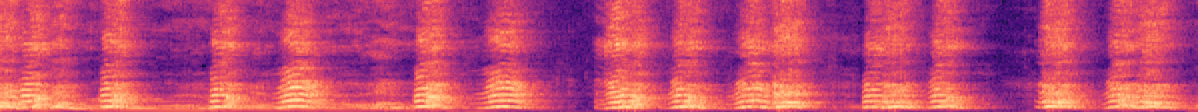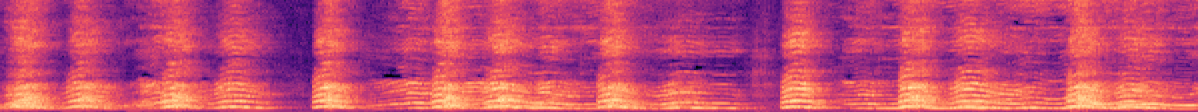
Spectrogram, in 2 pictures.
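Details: Cocker spaniels singing together indoors, a dense stream of yelping, wavering howls with rising and falling harmonic notes, overlapping voices pulsing in quick bursts with brief gaps.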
